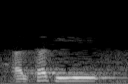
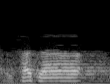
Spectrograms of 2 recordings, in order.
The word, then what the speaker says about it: الفتى: الفتى لا تقل على الياء الفتي، هذه الياء لا، الفتى وإن كتبت ياء فهي ألف.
